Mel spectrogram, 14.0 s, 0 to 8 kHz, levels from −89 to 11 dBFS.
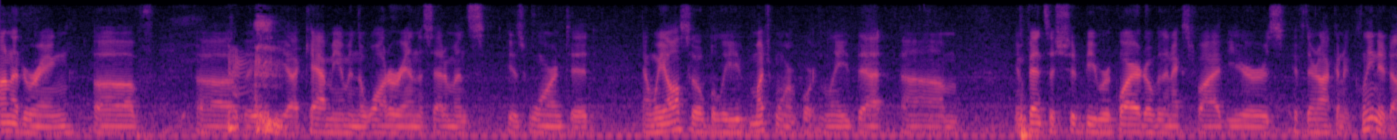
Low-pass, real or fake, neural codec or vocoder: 7.2 kHz; real; none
